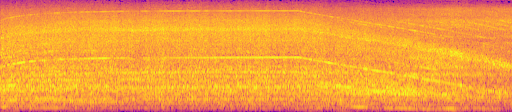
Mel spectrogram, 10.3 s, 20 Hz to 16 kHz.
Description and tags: Circular Saw 3
Sound of a circular saw in operation.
